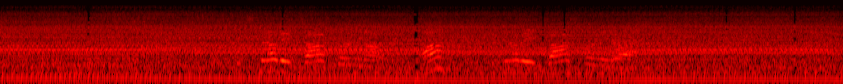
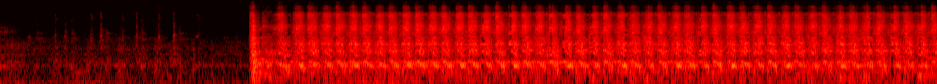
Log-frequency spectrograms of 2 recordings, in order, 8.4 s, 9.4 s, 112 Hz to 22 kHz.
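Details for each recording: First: 1966 Volkswagen Type 3 Fastback, freshly rebuilt larger air-cooled engine just installed, during cam break-in at raised idle: even steady hum with no knocks, ticks or misfires; runs smoothly, carbs still need some tuning. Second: 1966 VW Type 3 Fastback with freshly rebuilt engine, jump-started due to dead 6V battery: starter cranks steadily about four beats a second with no firing; no start, traced to wiring needing rework.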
